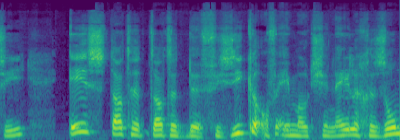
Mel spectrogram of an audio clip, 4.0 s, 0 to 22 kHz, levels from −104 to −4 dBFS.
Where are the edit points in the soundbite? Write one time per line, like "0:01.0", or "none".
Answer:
0:01.4

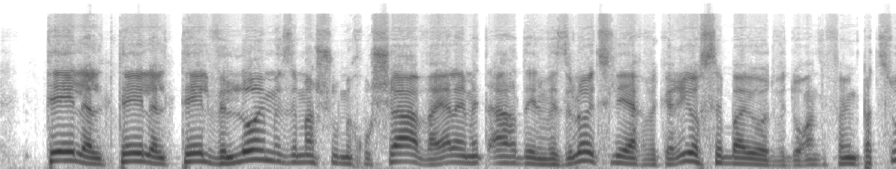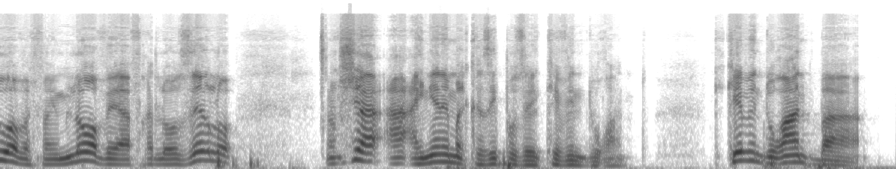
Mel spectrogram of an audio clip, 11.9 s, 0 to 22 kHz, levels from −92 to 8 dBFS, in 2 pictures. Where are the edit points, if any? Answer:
none

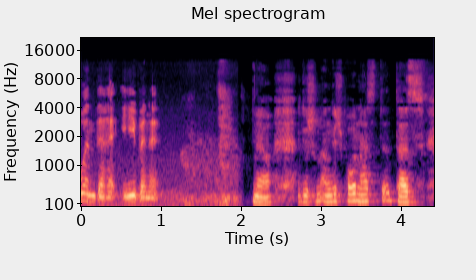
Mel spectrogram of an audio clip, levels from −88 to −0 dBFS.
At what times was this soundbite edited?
0:02.7

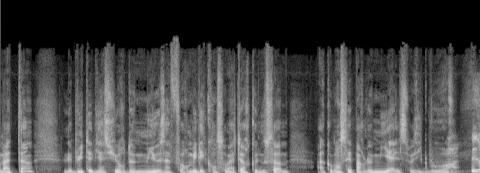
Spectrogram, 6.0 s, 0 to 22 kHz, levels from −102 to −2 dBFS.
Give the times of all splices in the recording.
none

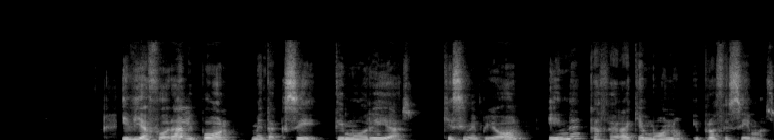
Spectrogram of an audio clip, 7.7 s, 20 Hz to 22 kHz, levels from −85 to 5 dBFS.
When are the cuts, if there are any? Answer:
0:01.2

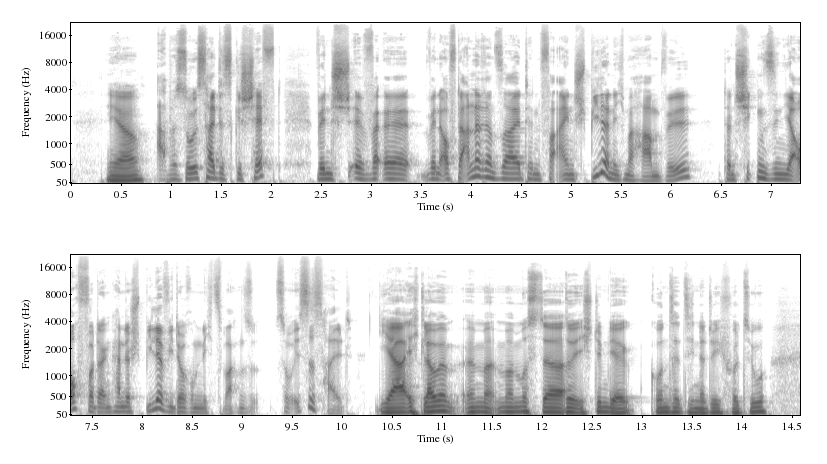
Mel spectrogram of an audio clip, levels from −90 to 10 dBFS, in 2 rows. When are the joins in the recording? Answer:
0:12.2

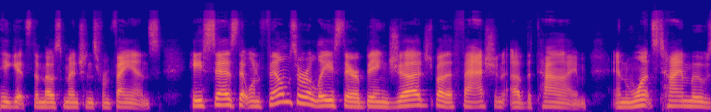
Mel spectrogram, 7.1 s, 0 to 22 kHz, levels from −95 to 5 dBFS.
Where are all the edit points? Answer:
none

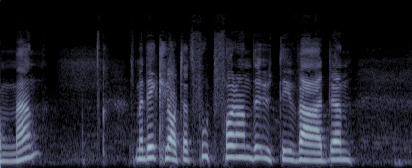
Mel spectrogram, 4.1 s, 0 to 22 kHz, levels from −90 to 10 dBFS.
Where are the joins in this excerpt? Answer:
0:01.3

